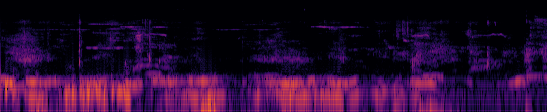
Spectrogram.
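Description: Pigeons coo in low, warbling bursts close by, with scattered chirps and rustles, while someone speaks over the calls at intervals.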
